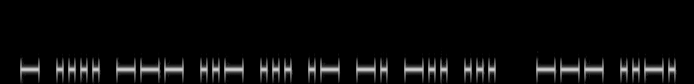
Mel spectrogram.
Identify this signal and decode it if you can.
Morse code, heard as a keyed tone, about 21 wpm, 700 Hz. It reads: THOUSANDS OF
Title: Sentences with 4-Word Phrases - Spoken Beginning - 20wpm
